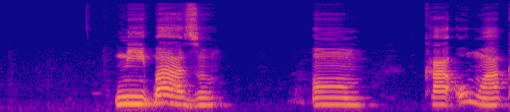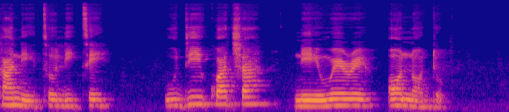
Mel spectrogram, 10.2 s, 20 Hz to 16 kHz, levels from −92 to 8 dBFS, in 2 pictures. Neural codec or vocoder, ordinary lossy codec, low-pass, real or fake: none; none; 14.4 kHz; real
